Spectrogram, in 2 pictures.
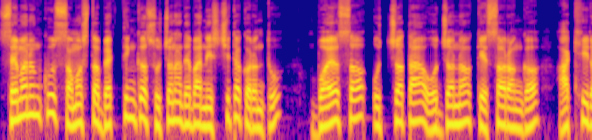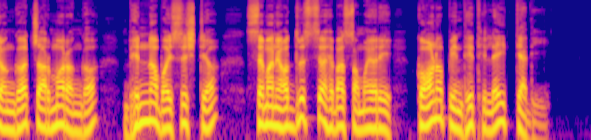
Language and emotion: Odia, neutral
